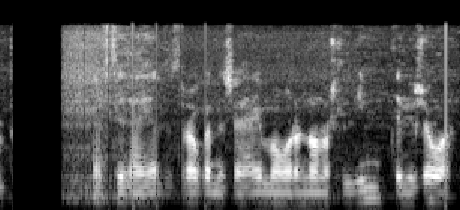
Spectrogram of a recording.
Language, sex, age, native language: Icelandic, male, 40-49, Icelandic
